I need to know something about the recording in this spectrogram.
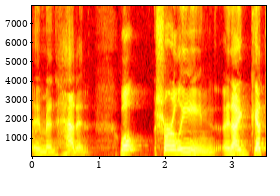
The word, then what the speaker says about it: Manhattan: We tend to pronounce the T's in Manhattan a little bit with more with D's. But the pronunciation of Manhattan usually is without any T sound, period, here in New York City.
